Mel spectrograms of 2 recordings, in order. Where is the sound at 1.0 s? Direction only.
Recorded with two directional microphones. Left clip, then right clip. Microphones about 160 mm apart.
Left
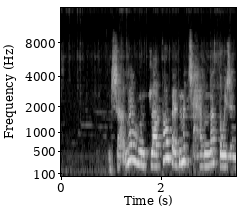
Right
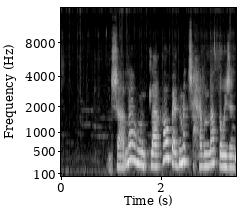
90° right.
